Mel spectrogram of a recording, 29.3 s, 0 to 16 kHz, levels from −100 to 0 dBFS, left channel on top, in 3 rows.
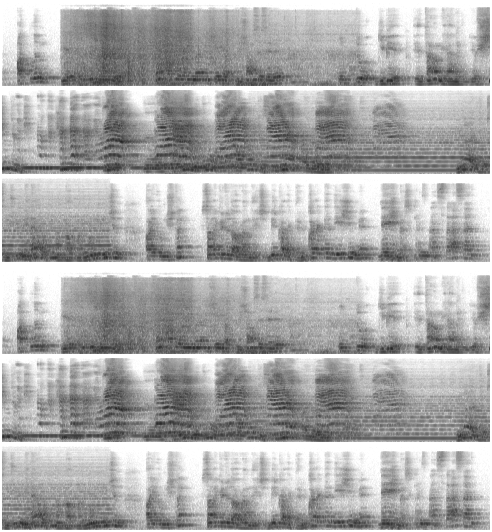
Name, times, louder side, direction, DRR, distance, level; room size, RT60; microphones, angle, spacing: voice 1, 0.3-0.9 1.2-5.6 6.7-8.0 8.2-10.3 10.8-11.3 11.7-12.2 12.5-16.8 18.8-23.2 23.5-28.0, equal, 35° left, -6 dB, 1.4 m, -28 dB
sound 1, 1.2-7.2, left 3 dB, 75° left, 0.5 m, -32 dB
voice 2, 5.7-6.1 16.6-17.0 27.1-28.9, right 1 dB, 25° right, -3 dB, 0.6 m, -37 dB
Crying sobbing, 9.9-16.9 17.2-17.8, equal, 5° right, 1.0 m, -23 dB
sound 2, 14.6-21.7, left 3 dB, 55° left, 1.3 m, -36 dB
3.4 x 2.1 x 3.3 m, 0.72 s
head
